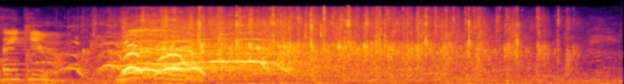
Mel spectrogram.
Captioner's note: cheers and applause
